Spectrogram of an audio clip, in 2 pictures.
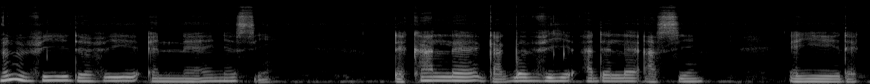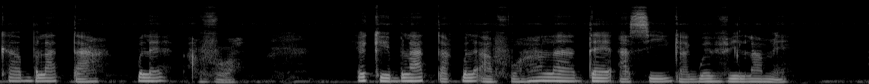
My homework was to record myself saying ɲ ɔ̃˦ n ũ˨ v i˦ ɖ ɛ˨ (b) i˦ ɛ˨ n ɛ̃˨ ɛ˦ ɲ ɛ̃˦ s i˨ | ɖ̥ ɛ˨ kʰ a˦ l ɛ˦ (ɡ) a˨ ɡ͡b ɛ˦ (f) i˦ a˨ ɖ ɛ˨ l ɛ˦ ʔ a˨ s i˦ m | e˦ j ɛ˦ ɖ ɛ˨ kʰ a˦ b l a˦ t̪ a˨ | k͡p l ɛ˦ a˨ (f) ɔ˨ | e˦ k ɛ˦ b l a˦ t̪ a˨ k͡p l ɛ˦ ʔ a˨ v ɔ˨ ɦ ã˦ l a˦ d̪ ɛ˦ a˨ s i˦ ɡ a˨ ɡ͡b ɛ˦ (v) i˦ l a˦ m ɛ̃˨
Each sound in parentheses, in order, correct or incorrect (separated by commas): incorrect, correct, incorrect, incorrect, correct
